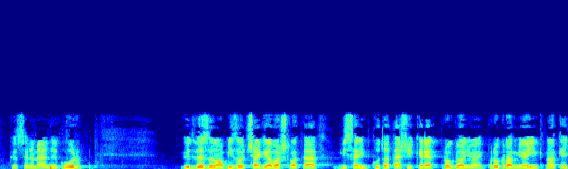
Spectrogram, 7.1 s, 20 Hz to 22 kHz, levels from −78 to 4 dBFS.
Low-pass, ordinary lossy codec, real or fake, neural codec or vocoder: 7.2 kHz; none; real; none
